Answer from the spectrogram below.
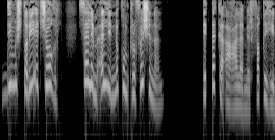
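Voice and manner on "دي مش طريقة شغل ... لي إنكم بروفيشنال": high, loud indignant complaint; quick, raised-pitch outraged protest; shouted protest. A narrator's reading. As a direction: shout back at the man who wronged you. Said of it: "صاحت به عائشة".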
